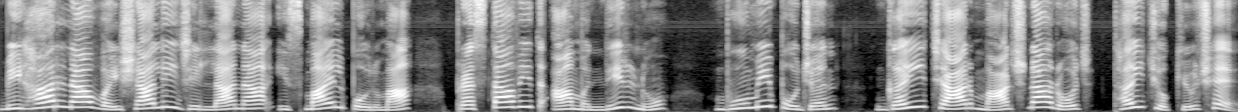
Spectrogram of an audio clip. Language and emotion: Gujarati, neutral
